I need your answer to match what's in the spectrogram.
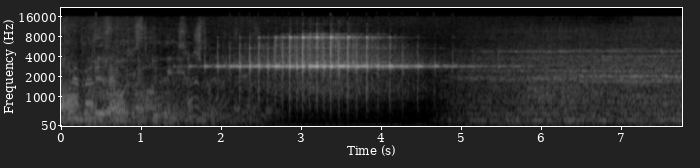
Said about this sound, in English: Better get off or the train will start with us.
